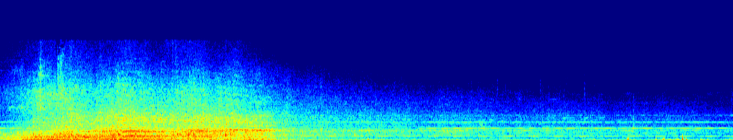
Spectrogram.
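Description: A train passing over a level crossing, a loud rush of wheels on the rails for about four seconds before fading away, while the crossing's warning bell rings on steadily. A few knocks come near the end as the crossing barriers rise.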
